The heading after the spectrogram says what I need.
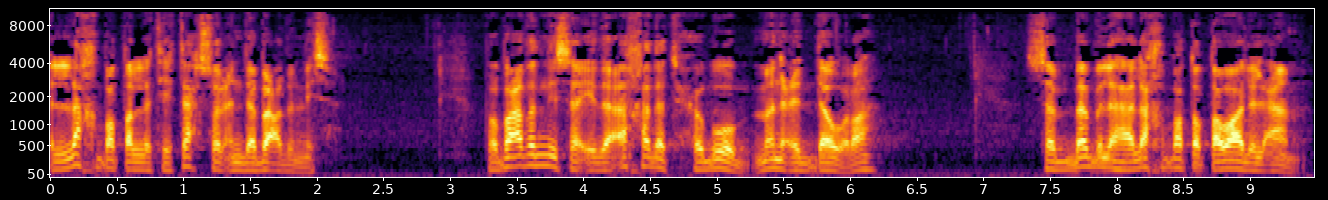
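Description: Low gravelly-voiced sheikh answering questions. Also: male voice, animated, a little mellow, in a large hall, highs cut off. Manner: measured, repeats key words for emphasis. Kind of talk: religious question-and-answer program.

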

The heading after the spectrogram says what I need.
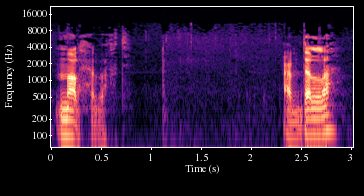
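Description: A man's voice: lowish voice, fairly even intonation, moderate pace, gravelly, muffled recording. A man, a sheikh, hosting a call-in radio show and answering listeners' religious questions, opening formally and then prompting callers with short questions.

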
